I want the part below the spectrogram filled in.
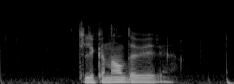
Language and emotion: Russian, neutral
